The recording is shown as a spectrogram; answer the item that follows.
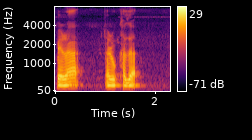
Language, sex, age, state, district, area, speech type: Assamese, male, 18-30, Assam, Sivasagar, rural, spontaneous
